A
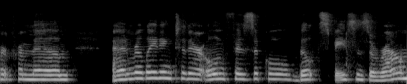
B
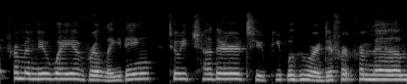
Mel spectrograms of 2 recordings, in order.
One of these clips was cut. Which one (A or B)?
B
